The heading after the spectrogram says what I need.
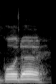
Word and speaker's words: Bordeaux: I know you went to the top 14 and played a few games there for Bordeaux. Excuse me if I'm not getting pronunciation right. Yeah, no, it's a town called Bordeaux.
